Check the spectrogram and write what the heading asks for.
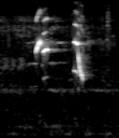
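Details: Oriental magpie-robin, song played to prompt quiet or lazy birds to sing: two brief bright whistled phrases, a double note then a falling slurred one, with a faint steady hum beneath.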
